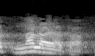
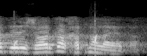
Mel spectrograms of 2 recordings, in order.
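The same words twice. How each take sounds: First: خط set apart, then نہ لایا تھا; pause after the noun. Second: خط نہ fused as if one word; تیرے شوہر کا خط نہ لایا تھا in one unbroken run; no pause. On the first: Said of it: "خط کہنا چاہیے تھا". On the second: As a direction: run خط into نہ without stopping. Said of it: "وقف نہیں کیا". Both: Shown as a demonstration.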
